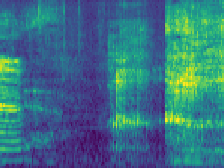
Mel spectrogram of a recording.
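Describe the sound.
A person imitates snoring: a short voiced tone, then two rough, raspy breaths that grow louder and grind like exaggerated snores, with no actual words spoken.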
